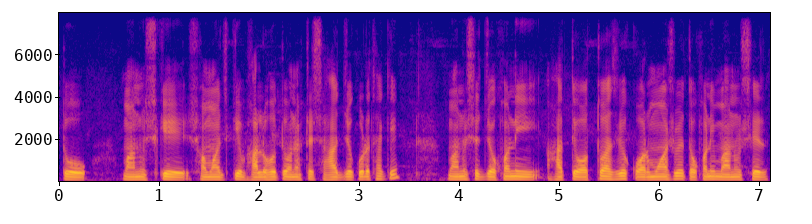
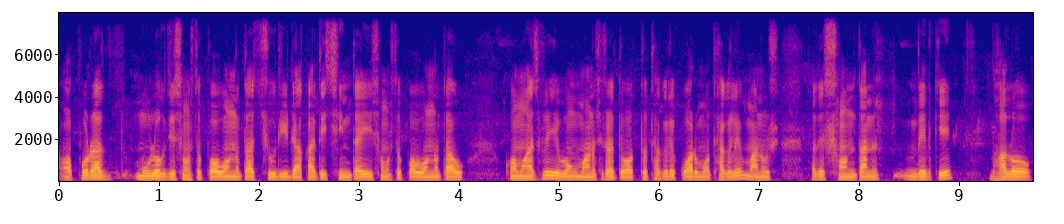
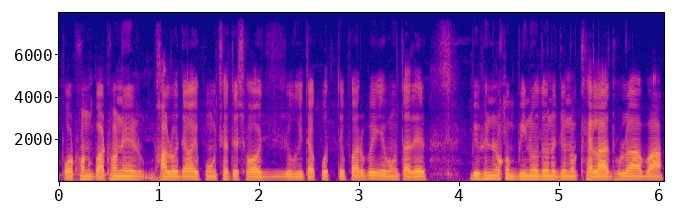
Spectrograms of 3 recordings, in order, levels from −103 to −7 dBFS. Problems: constant background noise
